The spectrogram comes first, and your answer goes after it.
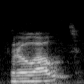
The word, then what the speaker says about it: throughout: If it's in the middle of a word, it's always going to be silent.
